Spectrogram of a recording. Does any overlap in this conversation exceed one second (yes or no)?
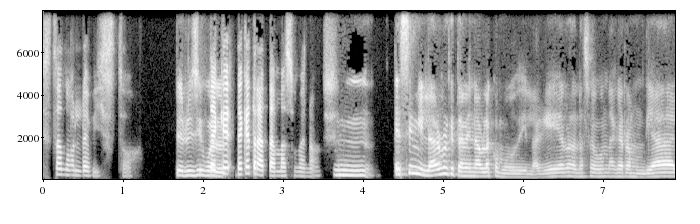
no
